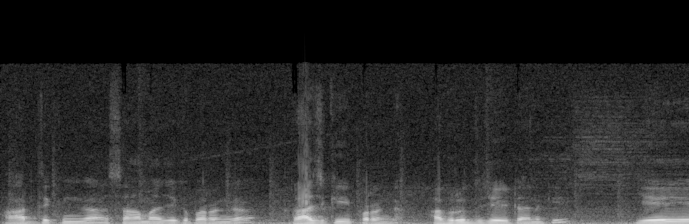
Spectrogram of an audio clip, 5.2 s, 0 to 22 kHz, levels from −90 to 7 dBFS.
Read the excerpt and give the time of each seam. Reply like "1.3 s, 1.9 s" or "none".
2.0 s, 3.0 s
